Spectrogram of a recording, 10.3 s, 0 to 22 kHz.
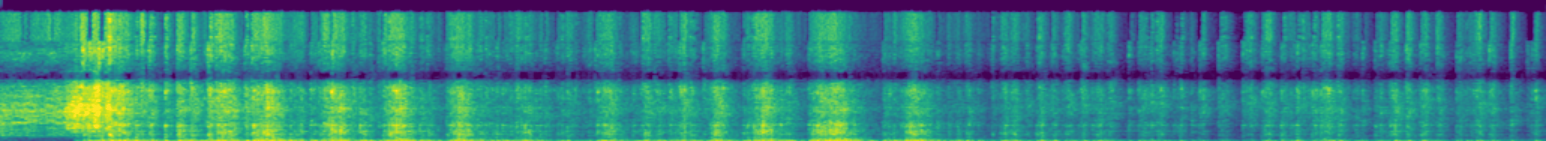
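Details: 1979 Camaro, 355 V8 just reinstalled, carbureted, restart after timing read 20 degrees with a backfire and rough running: loud V8 catches with uneven, lumpy beat; measured air-fuel about 22.5:1, dead lean.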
